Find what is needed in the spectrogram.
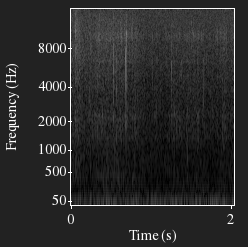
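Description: Faint fizzing of a carbonated raspberry lambic (Lindemans Framboise) in a narrow glass held up close, a soft crackle of bubbles with a few tiny pops over a low hum.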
